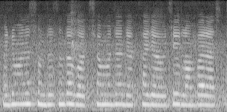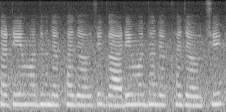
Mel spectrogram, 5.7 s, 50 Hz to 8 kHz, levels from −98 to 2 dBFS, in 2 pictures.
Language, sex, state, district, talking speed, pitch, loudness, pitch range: Odia, female, Odisha, Malkangiri, 150 wpm, 255 Hz, -13 LUFS, 245-265 Hz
